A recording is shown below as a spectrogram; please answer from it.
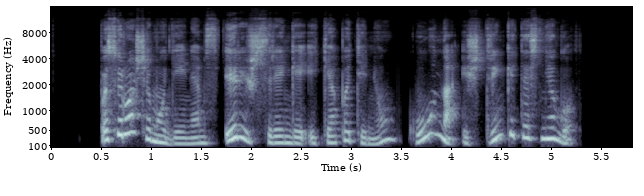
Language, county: Lithuanian, Marijampolė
